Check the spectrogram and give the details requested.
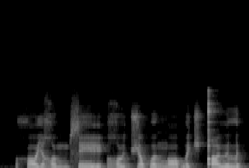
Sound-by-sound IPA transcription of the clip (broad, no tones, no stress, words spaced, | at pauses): xɔjʁumɬe | ʁu t͡ʃɔpɤŋɔbɤt͡ʃ qʼɯl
